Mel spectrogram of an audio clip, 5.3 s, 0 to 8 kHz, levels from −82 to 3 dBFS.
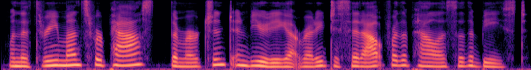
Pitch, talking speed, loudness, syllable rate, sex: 185 Hz, 235 wpm, -16 LUFS, 5.4 syllables/s, female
